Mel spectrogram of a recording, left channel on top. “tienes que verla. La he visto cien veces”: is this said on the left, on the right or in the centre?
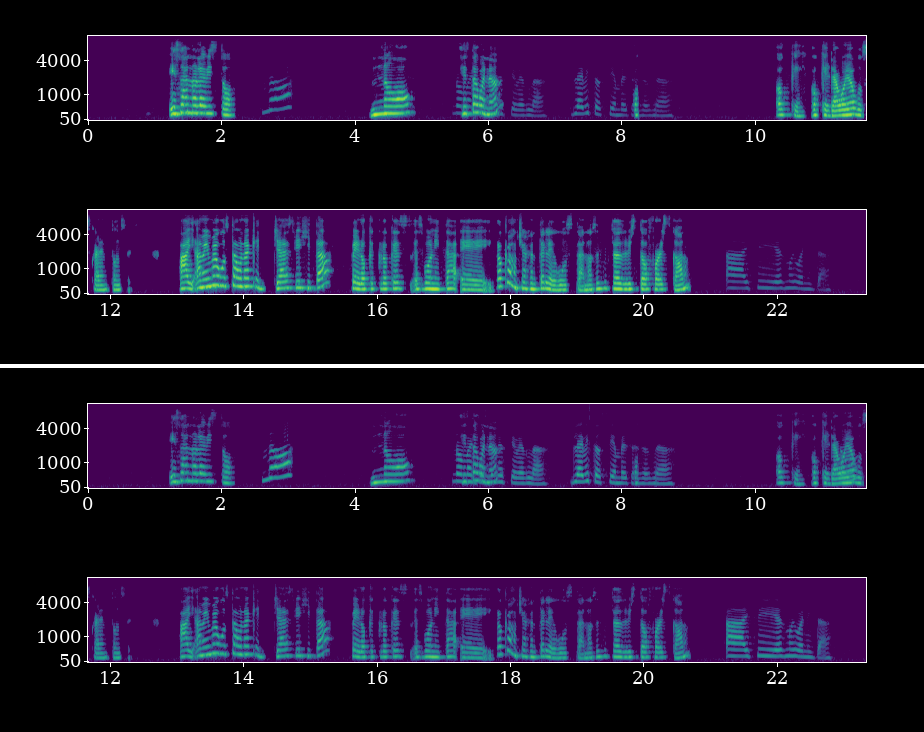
Right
